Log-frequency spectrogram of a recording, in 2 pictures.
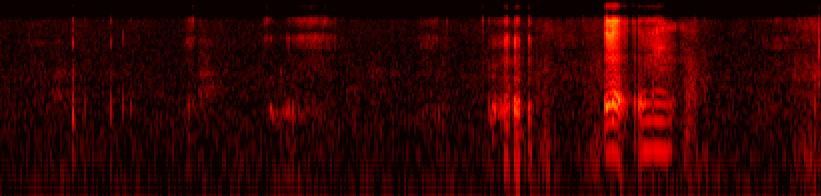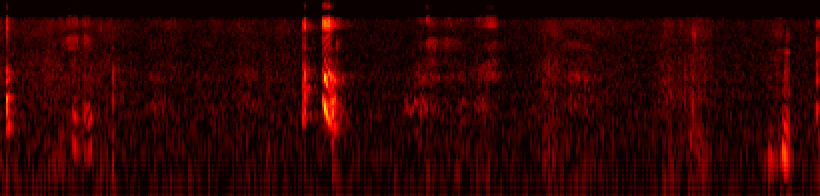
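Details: Infant with hiccups, called squeaky like a toy: soft babbling broken by sudden short squeaky hic sounds at irregular intervals; infant hiccups.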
